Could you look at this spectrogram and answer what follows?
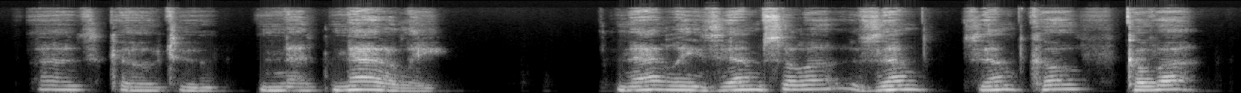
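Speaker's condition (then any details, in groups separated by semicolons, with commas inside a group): Parkinson's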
